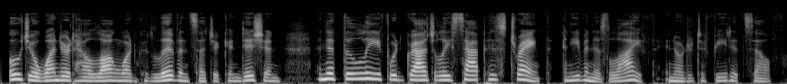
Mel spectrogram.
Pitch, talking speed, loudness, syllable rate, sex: 185 Hz, 220 wpm, -19 LUFS, 5.6 syllables/s, female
